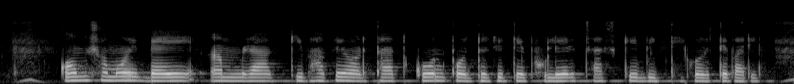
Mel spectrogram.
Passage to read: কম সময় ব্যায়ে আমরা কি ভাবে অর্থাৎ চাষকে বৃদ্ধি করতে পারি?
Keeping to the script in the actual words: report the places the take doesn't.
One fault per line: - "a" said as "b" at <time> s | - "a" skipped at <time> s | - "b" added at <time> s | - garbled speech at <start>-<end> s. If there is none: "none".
- "কোন পদ্ধতিতে ফুলের" added at 4.2 s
